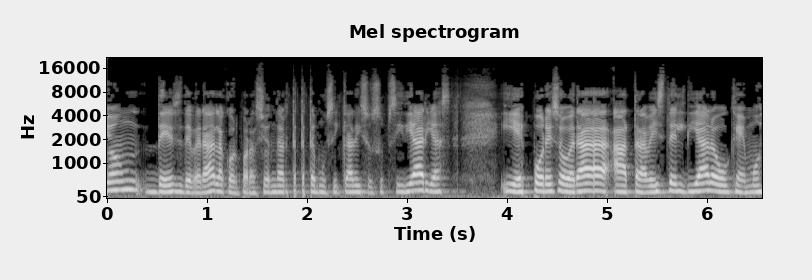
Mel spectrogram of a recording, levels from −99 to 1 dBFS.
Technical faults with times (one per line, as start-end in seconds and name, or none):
1.88-2.05 repeated buffer
3.50-3.58 repeated buffer
4.86-4.95 repeated buffer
